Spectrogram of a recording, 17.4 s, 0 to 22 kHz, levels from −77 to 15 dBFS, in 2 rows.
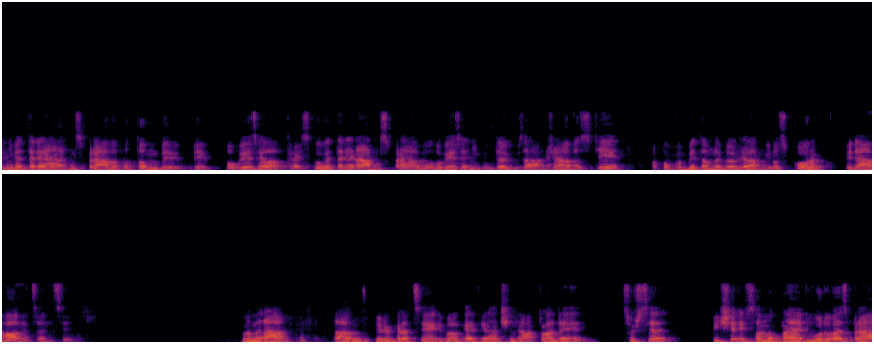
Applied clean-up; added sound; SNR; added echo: neural mask model DeepFilterNet 3.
